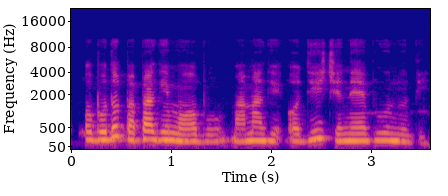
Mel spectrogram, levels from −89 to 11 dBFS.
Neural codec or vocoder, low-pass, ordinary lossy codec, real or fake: none; 9.9 kHz; Opus, 32 kbps; real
